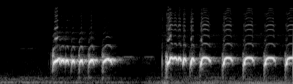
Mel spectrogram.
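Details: Local Zebra dove singing to prompt replies from other doves: a quick rolled run of notes fading into a thin tail, a pause, then six evenly spaced loud hooked notes.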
